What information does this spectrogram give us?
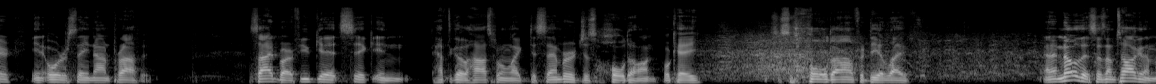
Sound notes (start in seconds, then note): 7.0 laughter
